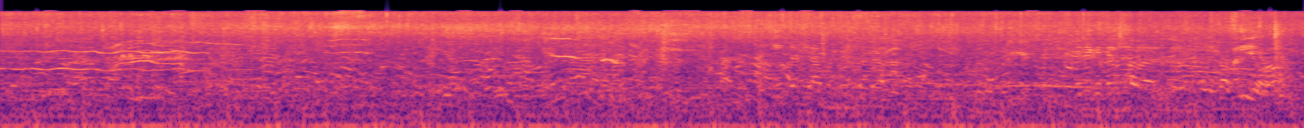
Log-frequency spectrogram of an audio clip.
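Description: Meat sizzles and crackles on a hot grill.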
